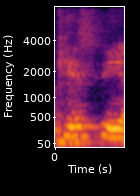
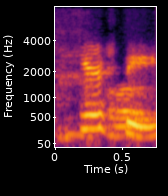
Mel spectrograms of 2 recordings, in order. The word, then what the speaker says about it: Kirstie: Now, Kirstie, and I butchered your name like 4 times. Please. No, you actually said it good. You said it perfectly. Okay. Kirstie, you said it right.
